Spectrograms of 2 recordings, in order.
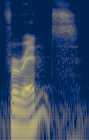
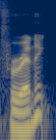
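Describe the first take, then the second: First: The name ends like the end of 'circumference'. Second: The name does not end like 'circumference'. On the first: The speaker calls it right. "Apparently meant to say it like the end of circumference" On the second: The speaker calls it wrong. "I've been saying this wrong"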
